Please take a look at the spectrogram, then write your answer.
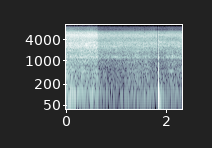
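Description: Ginger garlic paste frying with green chillies in a pan: a loud burst of hissing sizzle that drops after half a second to a softer, steady hiss, with a single brief knock partway through.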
